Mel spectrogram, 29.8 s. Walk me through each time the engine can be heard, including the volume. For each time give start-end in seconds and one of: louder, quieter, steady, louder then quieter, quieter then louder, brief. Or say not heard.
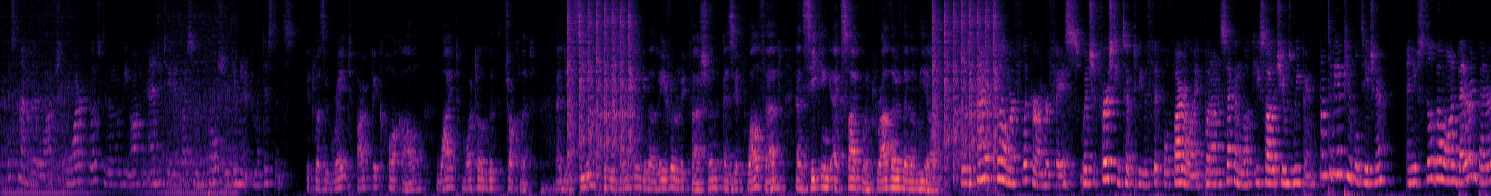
0.0-4.8 quieter then louder.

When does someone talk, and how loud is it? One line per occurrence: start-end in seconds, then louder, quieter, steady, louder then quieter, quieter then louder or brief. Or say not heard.
0.0-29.7 louder.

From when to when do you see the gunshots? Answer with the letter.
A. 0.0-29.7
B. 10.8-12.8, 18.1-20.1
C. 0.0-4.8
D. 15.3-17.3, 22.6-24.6
B.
